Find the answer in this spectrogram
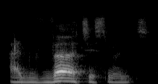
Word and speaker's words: advertisement: So our first word in British English is advertisement, advertisement. So we put the stress on the second syllable, the, which contains that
